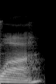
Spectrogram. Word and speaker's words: Lanois: How does Daniel Lanois pronounce it? Lanois, yes. Lanois.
